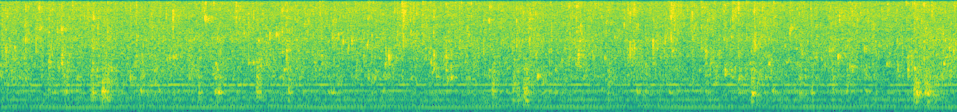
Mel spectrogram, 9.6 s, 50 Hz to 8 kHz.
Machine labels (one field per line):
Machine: pump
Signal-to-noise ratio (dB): 0 dB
